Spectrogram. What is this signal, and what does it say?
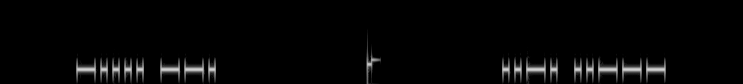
Morse code, heard as a keyed tone, about 20 wpm, 700 Hz. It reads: 6G F2
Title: Single-Letter Single-Number 20wpm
